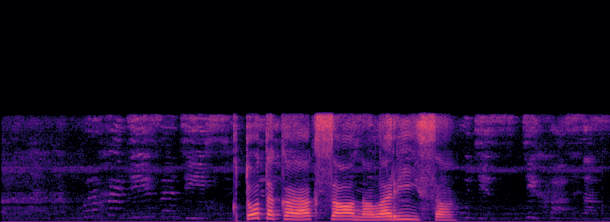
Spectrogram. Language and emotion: Russian, neutral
